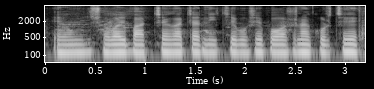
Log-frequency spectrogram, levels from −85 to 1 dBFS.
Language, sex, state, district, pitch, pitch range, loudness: Bengali, male, West Bengal, Cooch Behar, 135 Hz, 130-135 Hz, -19 LUFS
